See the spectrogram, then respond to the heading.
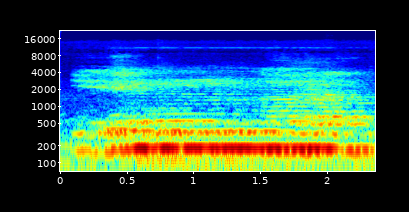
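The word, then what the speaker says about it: إنّ: kesatu pelajaran kesatu gah Setiap huruf nun atau mim yang bertasydid dalam ilmu tajwid namanya gunah. Contoh membacanya semuanya ini takarannya dua harakat jangan sampai kurang.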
